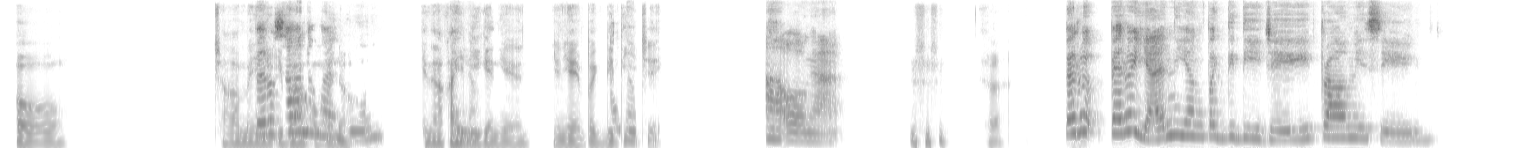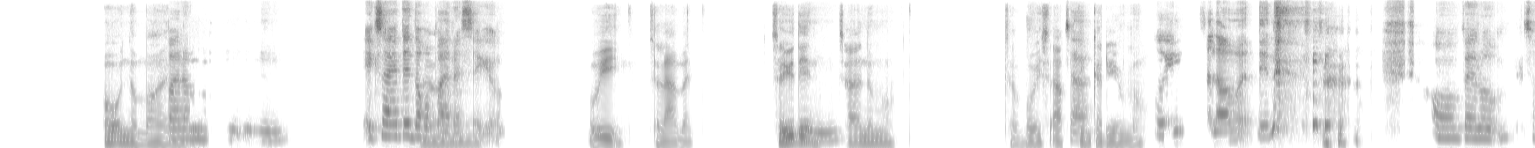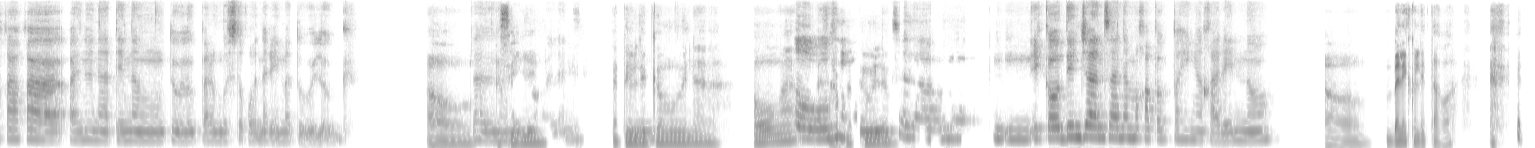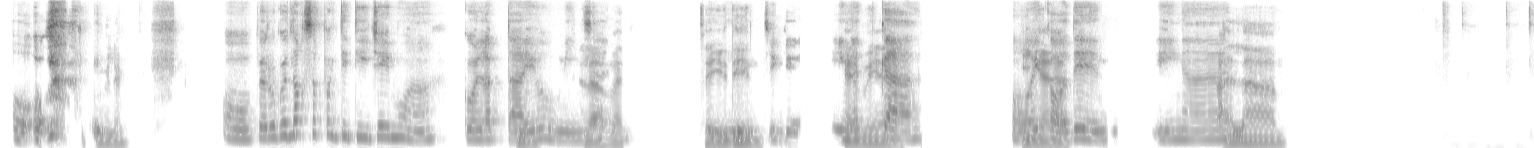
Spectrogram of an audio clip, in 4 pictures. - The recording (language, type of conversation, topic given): Filipino, unstructured, Ano ang hilig mong gawin kapag may libreng oras ka?
- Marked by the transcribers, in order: static; distorted speech; chuckle; tapping; other background noise; put-on voice: "uy salamat din"; chuckle; chuckle; unintelligible speech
